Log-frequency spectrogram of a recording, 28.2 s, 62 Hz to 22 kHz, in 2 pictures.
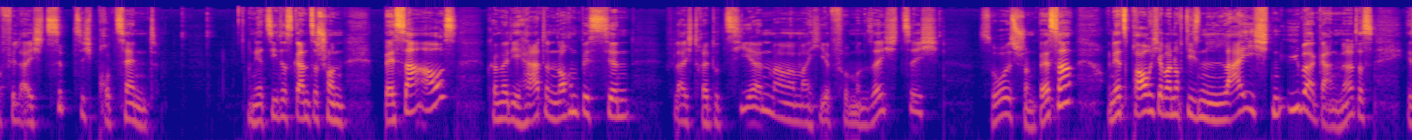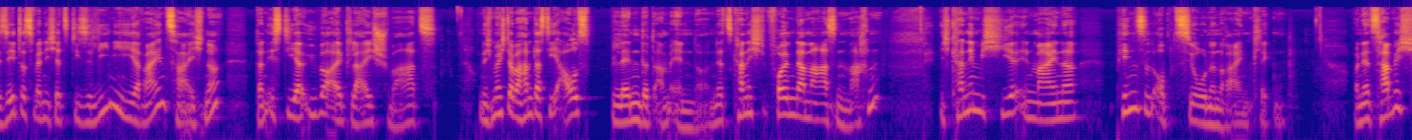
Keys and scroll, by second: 4.3 super+z, 10.9 super+z, 12.8 super+z, 21.3 super+z.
